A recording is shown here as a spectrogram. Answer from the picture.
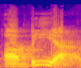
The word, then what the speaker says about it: Abijah: His division is called Abija. That's how it's pronounced, A-B-I-J-A-H. The J-A-H is short for Yahweh, and it literally means, Abija means, Yahweh is my father.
